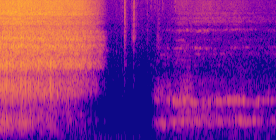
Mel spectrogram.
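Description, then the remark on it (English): A single slow, deep breath: a long, airy breath of about a second, a brief pause, then a softer, drawn-out breath. It is quiet, with no talking. “Breathing in and exhaling slow, breathing in and exhaling slow.”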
